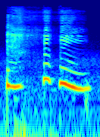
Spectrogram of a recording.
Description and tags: Girl laugh
Yet another female laugh.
